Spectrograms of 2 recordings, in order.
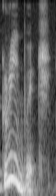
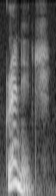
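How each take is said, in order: First: Every letter is sounded, as spelled. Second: It is shortened, with the w silent. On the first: This is how the spelling suggests it is said. The speaker calls it wrong. "tourists very sensibly asking for boat tickets to Greenwich" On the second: This is how it is actually said. The speaker calls it right. "told that it is pronounced Greenwich"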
